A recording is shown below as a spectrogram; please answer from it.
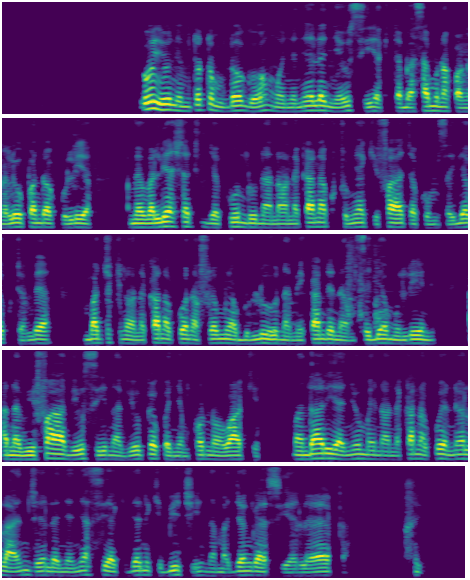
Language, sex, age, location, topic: Swahili, male, 18-24, Nairobi, education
